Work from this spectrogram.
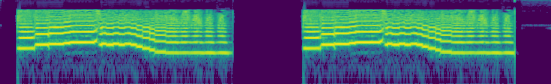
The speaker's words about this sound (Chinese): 听一下竹笛的声音，铜笛的声音。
